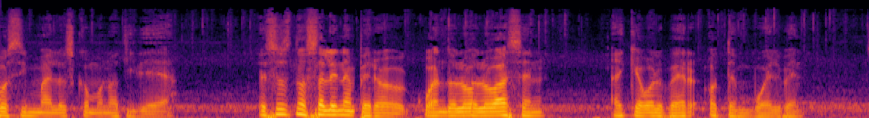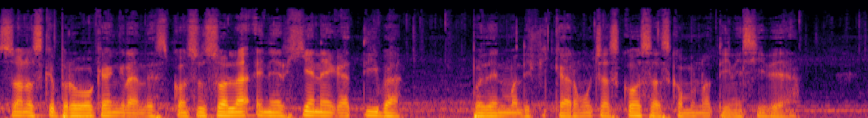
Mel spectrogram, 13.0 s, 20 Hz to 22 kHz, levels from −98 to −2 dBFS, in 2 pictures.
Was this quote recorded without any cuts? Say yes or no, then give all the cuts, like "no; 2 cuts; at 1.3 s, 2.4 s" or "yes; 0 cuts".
no; 4 cuts; at 0.9 s, 2.6 s, 3.5 s, 7.8 s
